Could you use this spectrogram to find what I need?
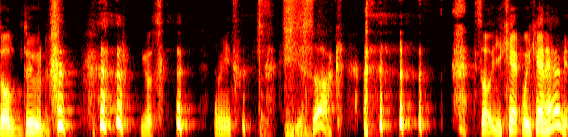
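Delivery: put-on nervous giggling. Retelling a band director cutting someone at auditions: imitating Tom's nervous giggle. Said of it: "he giggles".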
